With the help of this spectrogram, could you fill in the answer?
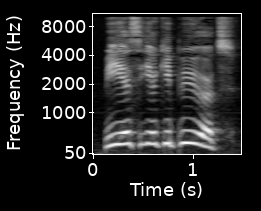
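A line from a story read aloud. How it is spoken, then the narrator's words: Called out. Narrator (German): ruft sie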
